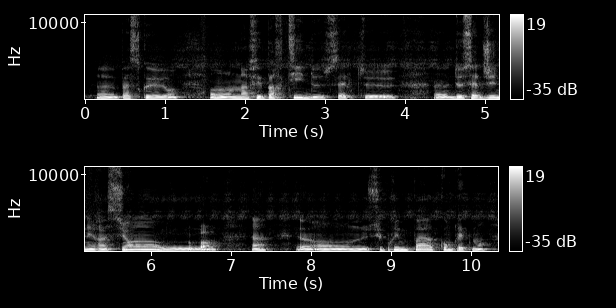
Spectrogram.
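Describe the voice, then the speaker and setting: Very slow pace with long, frequent pauses from a woman with a very deep, low pitch, fairly even intonation and very even loudness. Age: 70s. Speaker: grandmother of the host. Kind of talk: casual family conversation.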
